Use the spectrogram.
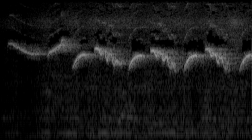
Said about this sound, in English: feeds the caged birds he keeps in his garden.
